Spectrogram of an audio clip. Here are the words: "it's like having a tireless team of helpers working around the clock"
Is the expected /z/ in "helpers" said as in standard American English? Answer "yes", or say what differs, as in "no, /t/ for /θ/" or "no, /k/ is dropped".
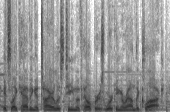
yes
